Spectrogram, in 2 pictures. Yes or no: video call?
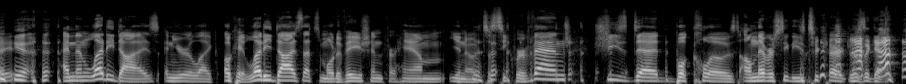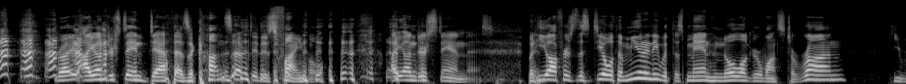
no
